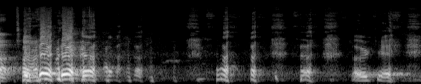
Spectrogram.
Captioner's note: all continue laughing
